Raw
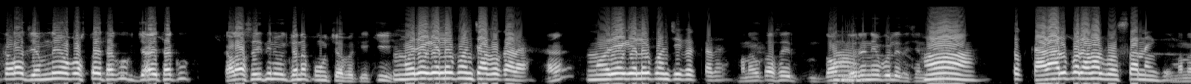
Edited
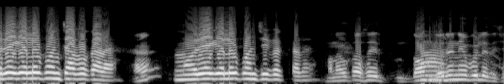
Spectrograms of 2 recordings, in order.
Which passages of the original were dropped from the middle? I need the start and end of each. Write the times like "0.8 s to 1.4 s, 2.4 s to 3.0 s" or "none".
none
